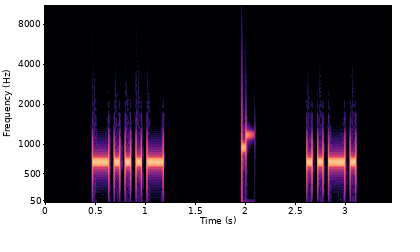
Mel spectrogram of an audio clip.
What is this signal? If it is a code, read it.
Morse code, heard as a keyed tone, about 22 wpm, 700 Hz. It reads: <BT> F
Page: This rapid-fire timing is geared to push your ICR (Instant Character Recognition) skills.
